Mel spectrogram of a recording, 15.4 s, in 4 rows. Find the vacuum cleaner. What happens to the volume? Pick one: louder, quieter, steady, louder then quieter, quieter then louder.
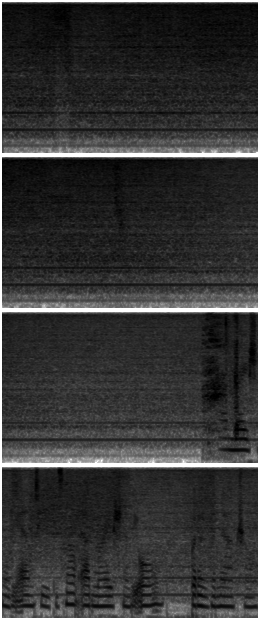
quieter.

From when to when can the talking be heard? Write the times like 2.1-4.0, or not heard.
10.9-15.3.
